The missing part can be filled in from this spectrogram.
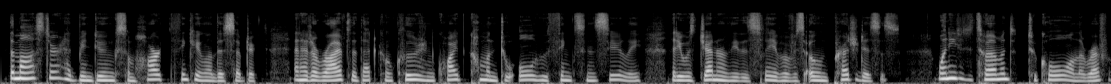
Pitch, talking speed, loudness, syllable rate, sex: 200 Hz, 225 wpm, -18 LUFS, 6.4 syllables/s, female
